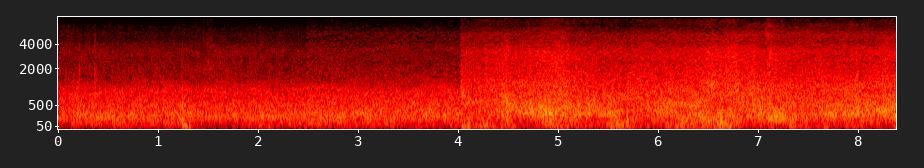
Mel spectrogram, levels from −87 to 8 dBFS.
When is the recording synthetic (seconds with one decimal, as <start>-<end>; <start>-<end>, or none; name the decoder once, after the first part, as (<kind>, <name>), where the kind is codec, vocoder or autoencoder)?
1.5-2.3 (autoencoder, DAC-VAE)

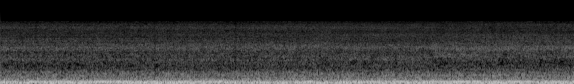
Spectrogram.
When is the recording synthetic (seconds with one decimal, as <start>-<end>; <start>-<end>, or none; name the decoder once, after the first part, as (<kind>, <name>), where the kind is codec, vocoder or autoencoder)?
1.5-2.2 (autoencoder, DAC-VAE); 2.9-4.8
